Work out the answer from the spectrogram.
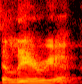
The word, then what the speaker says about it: Illyria: I've been trying to work out, or been half practicing how to pronounce Illyria for maybe 10 minutes before we I have not spelt it correct first go once.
